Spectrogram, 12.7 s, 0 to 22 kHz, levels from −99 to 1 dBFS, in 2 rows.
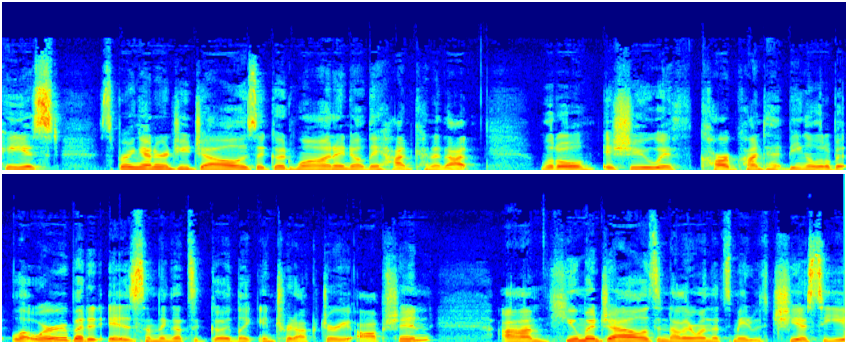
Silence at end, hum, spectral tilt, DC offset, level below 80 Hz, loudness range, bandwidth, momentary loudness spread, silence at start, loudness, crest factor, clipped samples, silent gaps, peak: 0 s; none; -3.5 dB/octave; under 0.1%; -68 dBFS; 2 LU; 17 kHz; 8 LU; 0 s; -22 LUFS; 18 dB; under 0.1%; none; -6 dBFS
